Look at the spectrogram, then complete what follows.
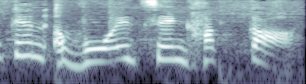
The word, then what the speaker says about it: Hakka: लेकिन मैंने कई लोगों को सुना है कि वो कहते हैं हक्का नूडल्स खाने, हमने हक्का नूडल्स। अरे इतना नहीं लटकना हक्के पे प्लीज़, हक्का नूडल्स। हाँ, that's the right way of saying it, क्योंकि चाइना में एक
